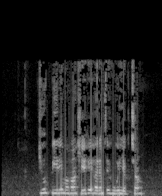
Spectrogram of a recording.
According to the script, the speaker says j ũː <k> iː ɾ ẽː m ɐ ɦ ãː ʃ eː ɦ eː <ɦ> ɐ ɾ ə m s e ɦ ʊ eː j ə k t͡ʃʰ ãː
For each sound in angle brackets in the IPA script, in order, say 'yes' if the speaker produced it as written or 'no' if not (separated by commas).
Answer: no, yes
